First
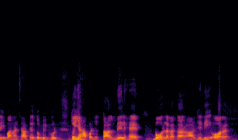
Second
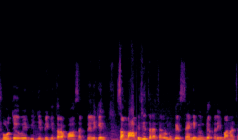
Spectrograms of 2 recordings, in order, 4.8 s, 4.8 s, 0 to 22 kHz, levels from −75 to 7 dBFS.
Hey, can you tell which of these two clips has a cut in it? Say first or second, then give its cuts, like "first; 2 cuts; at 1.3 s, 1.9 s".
second; 1 cut; at 2.7 s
